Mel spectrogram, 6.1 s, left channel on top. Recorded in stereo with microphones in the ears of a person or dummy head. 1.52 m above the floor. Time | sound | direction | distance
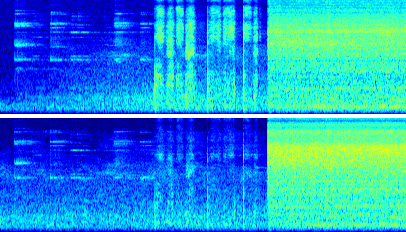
0.2 | a clink | 35° right (ahead or behind) | 9 m
2.3 | writing | 45° left (ahead or behind) | 0.6 m
4.0 | frying | 40° right (ahead or behind) | 1.1 m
